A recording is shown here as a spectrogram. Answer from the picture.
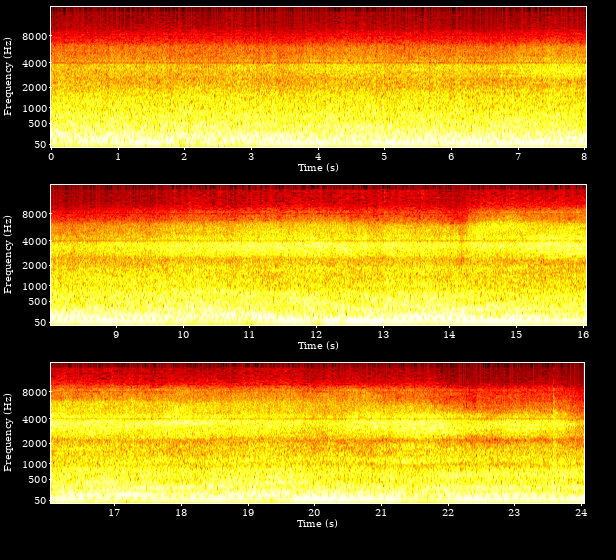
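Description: Passenger train coaches passing close at speed: a steady rumble of wheels on rail with a low hum beneath. A hiss grows louder from about halfway through.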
